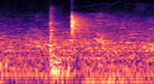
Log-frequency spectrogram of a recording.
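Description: Pool balls knock together.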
